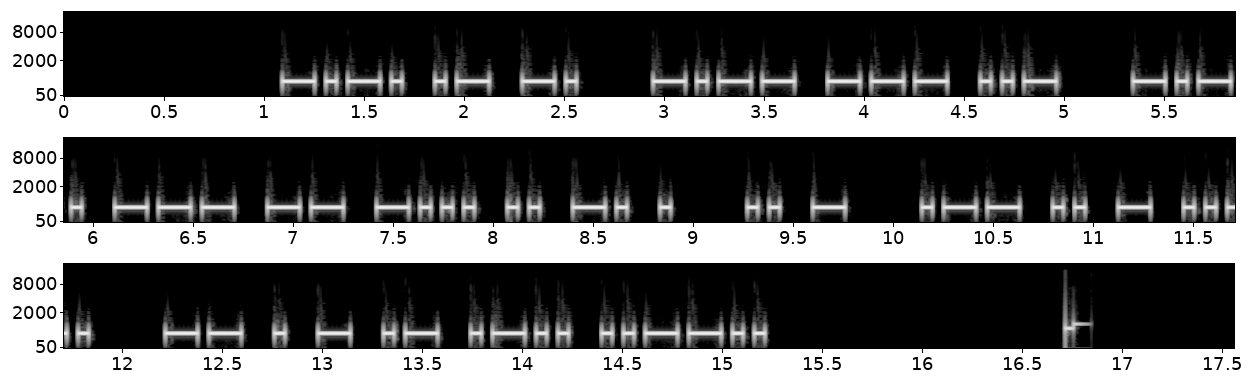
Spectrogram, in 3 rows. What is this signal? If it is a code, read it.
Morse code, heard as a keyed tone, about 22 wpm, 700 Hz. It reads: CAN YOU COMBINE IT WITH METAL?
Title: Sentences from Top 1600 Words 22wpm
